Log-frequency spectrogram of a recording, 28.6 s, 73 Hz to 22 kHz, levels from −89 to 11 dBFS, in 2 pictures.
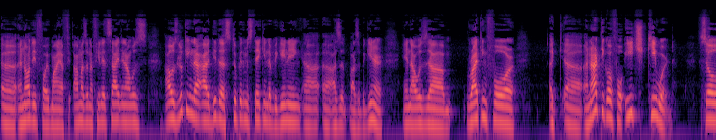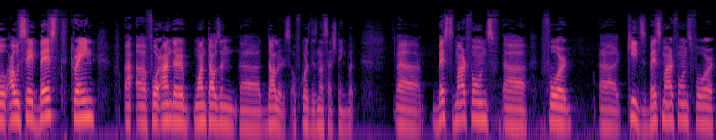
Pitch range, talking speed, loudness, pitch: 130-160 Hz, 155 wpm, -26 LUFS, 145 Hz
